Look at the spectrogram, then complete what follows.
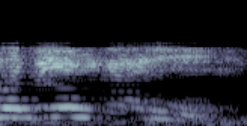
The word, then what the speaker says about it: Wojcicki: I don't think I pronounced that right. It's Susan Wojcicki.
